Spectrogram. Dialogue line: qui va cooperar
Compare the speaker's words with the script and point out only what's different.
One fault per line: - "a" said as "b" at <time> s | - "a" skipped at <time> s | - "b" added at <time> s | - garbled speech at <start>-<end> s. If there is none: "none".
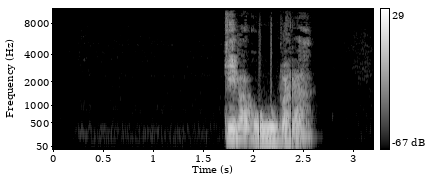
none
